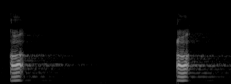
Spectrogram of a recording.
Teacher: um fechamento total da glote o ar não passa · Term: glotal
